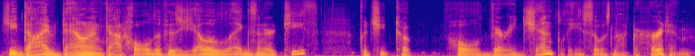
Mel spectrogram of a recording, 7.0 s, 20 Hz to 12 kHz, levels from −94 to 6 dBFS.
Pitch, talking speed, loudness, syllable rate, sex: 120 Hz, 215 wpm, -18 LUFS, 4.8 syllables/s, male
